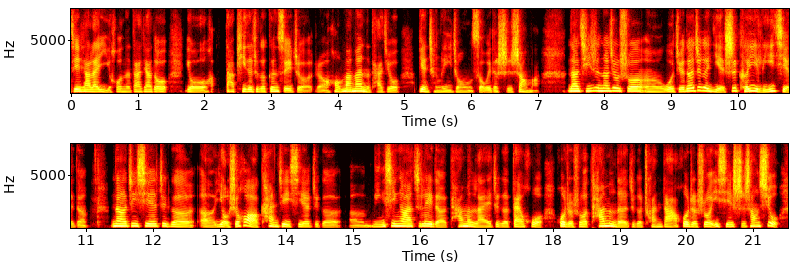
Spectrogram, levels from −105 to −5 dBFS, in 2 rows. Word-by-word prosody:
接 195 -1 +4
下 180 -1 +1
来 165 -2 +2
以 160 -5 -5
后 160 +4 -7
呢， 150 -1 -8
大 170 +1 -4
家 170 0 -3
都 160 -1 -1 0.2
有 145 -4 -2 0.3
大 170 - -4
批 185 +2 -2
的 180 - +3
这 185 - -4
个 155 -2 -3
跟 185 +3 0
随 150 -4 0
者， 150 - -7
然 - - -9
后 180 -3 -5
慢 185 +2 +1
慢 215 -2 +4
地 150 - -6
它 145 +1 -9
就 140 -2 -5 0.3
变 185 -5 +3
成 145 -2 -7
了 145 - -8
一 145 - -8
种 140 -3 -9
所 - - -4
谓 135 - -4
的 145 - -7
时 140 -2 -2
尚 150 +3 0
嘛。 - - -12 0.4
那 220 0 +6
其 225 +2 0
实 255 0 +2
呢 240 0 +5
就 250 +1 +4
是 225 - -1
说， 210 -2 +4
呃， 155 -3 -6
我 165 0 +2
觉 170 +3 +1
得 235 +2 +6
这 280 +2 0
个 255 -3 +6
也 155 - -1
是 245 - +4
可 200 -4 +1
以 230 -3 +4
理 175 +8 0
解 420 - 0
的， - - -9 0.3
那 215 -1 +6
这 230 +3 +1
些 215 0 +4
这 225 +2 -1
个 165 -5 -1
呃， 150 -3 -6
有 165 -3 +1
时 200 +8 +1
候 280 - -1
啊， 235 - +6
看 205 -6 -1
这 175 -1 +2
些 155 0 -2
这 160 +1 -10
个， 135 -3 -8
呃， 130 -3 -14
明 165 +3 -3
星 225 +3 +4
啊 205 -2 +4
之 200 +1 -5
类 210 -1 +3
的， 135 -6 -3
他 185 - -5
们 195 -4 +3
来 140 0 -4
这 170 - -6
个 150 -1 -4
带 160 +1 -1
货， 170 +1 -2 0.2
或 200 -3 +3
者 155 -3 -1
说 165 +1 -2
他 210 - 0
们 225 -3 +5
的 145 -3 -2
这 165 - -10
个 145 - -6
穿 160 +1 -7
搭， 160 -2 -2
或 200 -3 +1
者 160 -3 -1
说 175 +2 +1
一 185 - -1
些 180 -1 +1
时 155 -4 +2
尚 190 +2 +1
秀， 250 +6 +3
170 Hz, 285 characters per minute, -23 LUFS, 150-205 Hz, 0.4 s, 那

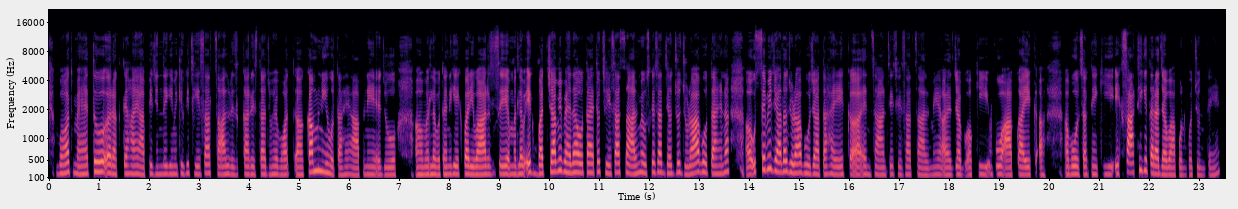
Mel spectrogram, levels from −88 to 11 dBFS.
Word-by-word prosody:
बहुत 200 +4 +2
महत्व 195 +6 +4 0.2
रखता 185 +2 -2
है 190 0 -1
आपकी 175 +3 -3
ज़िंदगी 185 +1 -6
में 185 - -5
क्योंकि 195 +1 -6
6-7 195 +2 -3
साल 185 0 0
रि 175 -1 -6 0.2
का 180 - 0
रिश्ता 180 +1 -2
जो 175 0 -11
है 180 0 -2
बहुत 170 0 -2 0.2
अ, 170 0 +1
कम 230 +3 +7
नहीं 245 -4 +2
होता 170 -4 -2
है। 175 +2 -8
आपने 175 +1 -5
जो 165 0 -2 0.4
अ, 175 0 0
मतलब 180 +1 0
होता 175 +1 -3
है 175 - -1
ना 180 - -4
कि 190 -1 +1
एक 180 - -5
परिवार 180 -1 +4
से 185 0 0
मतलब 185 +2 -1
एक 215 - -5
बच्चा 195 +5 +5
भी 265 +3 +1
पैदा 225 -2 +3
होता 215 0 +3
है 210 - +3
तो 235 - 0
6-7 215 +2 +1
साल 190 -4 +2
में 225 - -1
उसके 210 +2 -3
साथ 220 -1 +2
ज 195 - 0
जो 220 - 0
जुड़ाव 195 +4 +3
होता 200 -3 +1
है 190 0 -3
ना 235 +4 0 0.3
अ, - - +2
उससे 285 0 +2
भी 310 +1 +2
ज़्यादा 240 -3 +4
जुड़ाव 210 0 +3
हो 195 -1 0
जाता 180 0 0
है 175 - -2
एक 180 -1 -6
अ, 175 - +3
इंसान 170 -2 -4
से 185 - -7
6-7 175 0 -7
साल 160 -2 -4
में। 170 +2 -10
अ, 165 0 -2
जबकि 175 +1 -5 0.2
वो 185 - +1 0.2
आपका 170 +1 0
एक 170 0 -2
अ 165 - -3 0.4
अ, 175 - +1
बोल 180 0 +1
सकते 175 +2 -5
हैं 180 - -5
कि 180 0 -8
एक 195 - -4
साथी 230 +4 +3
की 260 - 0
तरह 195 -3 +4
जब 170 0 +2
आप 165 -1 0
उनको 165 +1 -9
चुनते 160 -1 -13
हैं 170 +5 -10
180 Hz, 220 wpm, -23 LUFS, 175-205 Hz, 0.4 s, कम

